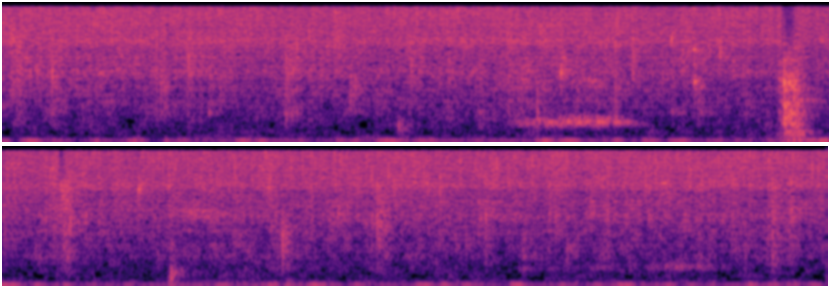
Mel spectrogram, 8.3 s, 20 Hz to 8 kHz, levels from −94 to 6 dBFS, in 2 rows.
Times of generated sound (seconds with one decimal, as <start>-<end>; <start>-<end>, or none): none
